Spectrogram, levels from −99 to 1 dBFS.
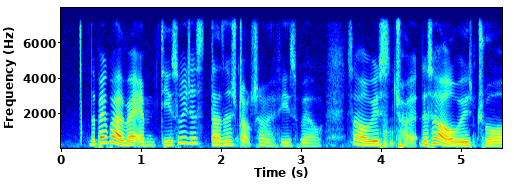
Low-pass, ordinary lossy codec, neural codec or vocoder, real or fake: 7.2 kHz; none; none; real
